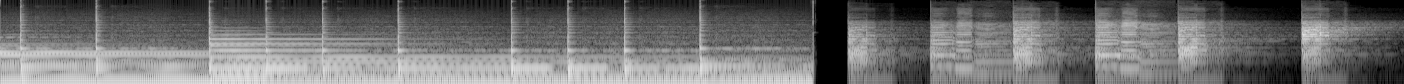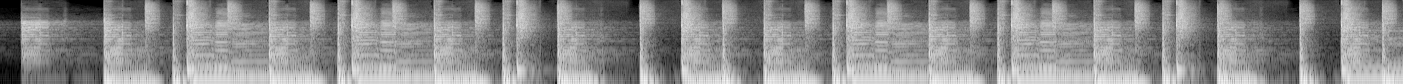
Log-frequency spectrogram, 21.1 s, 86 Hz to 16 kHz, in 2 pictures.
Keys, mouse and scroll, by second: 0.8 middle click, 1.2 middle click, 6.2 l, 8.8 click, 9.0-13.4 drag, 11.0 BackSpace, 15.1 click, 15.8 click, 16.2-16.6 alt+middle drag, 17.1 alt+middle click, 18.0-18.4 alt+middle drag, 19.2 Tab, 19.8 alt+middle click, 20.9 click.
